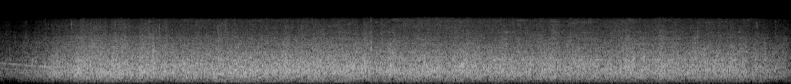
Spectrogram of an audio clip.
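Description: A narrow gauge train, on 2-foot track, rolls along continuously with a dense, steady rattling roar, wheels clattering on the track throughout at an even loudness.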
